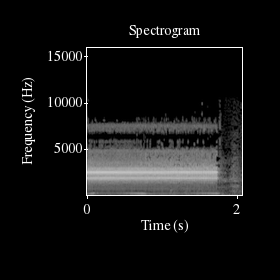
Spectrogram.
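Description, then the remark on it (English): A steady, loud buzzing tone shaped into a bright "ee" vowel, made by a buzzer sent through an acrylic vocal tract tube shaped for the vowel E, with a closed jaw, held for nearly two seconds before cutting off abruptly. “And I also have a tube for E, which is um, the E shape sounds like this.”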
